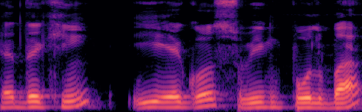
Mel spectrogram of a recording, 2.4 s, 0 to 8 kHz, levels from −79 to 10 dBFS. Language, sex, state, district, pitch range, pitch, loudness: Bhojpuri, male, Jharkhand, Palamu, 130-145 Hz, 135 Hz, -18 LUFS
